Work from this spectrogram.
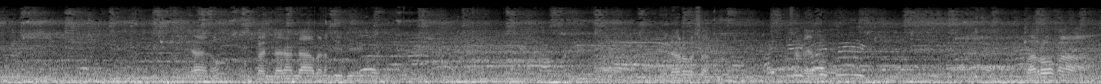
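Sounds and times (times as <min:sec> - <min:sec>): arena music: 0:00.0 - 0:11.0
crowd chatter: 0:00.0 - 0:11.0.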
